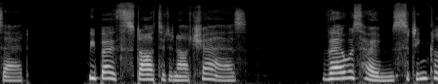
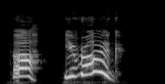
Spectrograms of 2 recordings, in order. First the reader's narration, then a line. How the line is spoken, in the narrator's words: cried Jones, highly delighted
